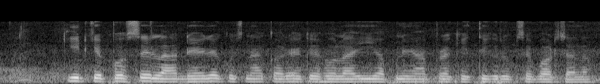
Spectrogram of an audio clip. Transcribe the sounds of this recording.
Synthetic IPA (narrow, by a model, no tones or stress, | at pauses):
kiːʈkeposelaɖʱeːɾekʊt͡ʃʰnakəɾekeɦolaiəpneapːɾəkɾɪt̪ɪkɾuːpsebəʈʰd͡ʒala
